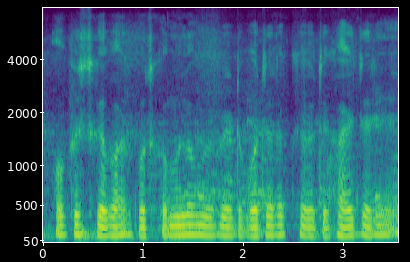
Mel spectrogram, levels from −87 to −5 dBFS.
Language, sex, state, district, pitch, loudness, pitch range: Hindi, male, Uttarakhand, Uttarkashi, 115 Hz, -17 LUFS, 110-120 Hz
